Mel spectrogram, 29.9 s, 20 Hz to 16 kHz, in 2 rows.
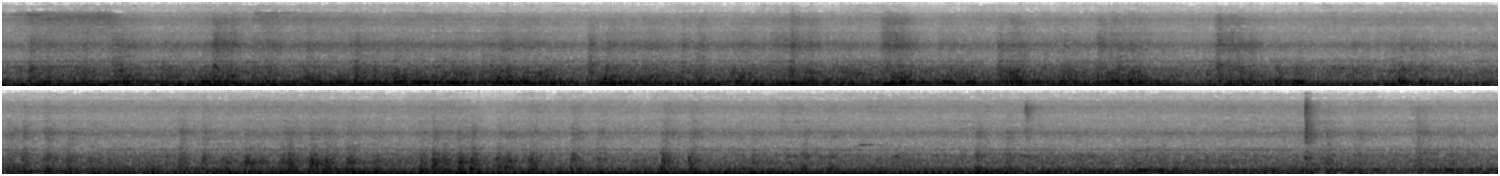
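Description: Running noise inside a Tobu 10030-series electric commuter train car: a steady rumble of wheels on rails, with a few faint clicks, easing off slightly near the end.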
